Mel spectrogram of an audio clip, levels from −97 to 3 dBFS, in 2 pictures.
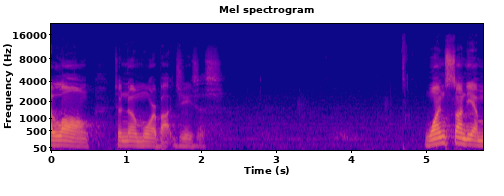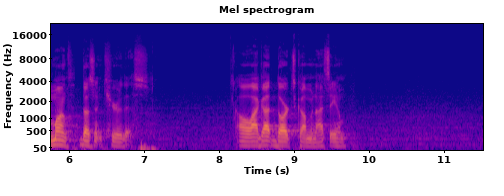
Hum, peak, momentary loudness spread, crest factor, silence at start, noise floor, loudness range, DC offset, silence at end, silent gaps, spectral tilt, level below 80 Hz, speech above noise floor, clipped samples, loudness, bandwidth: none; -16 dBFS; 20 LU; 24 dB; 0 s; -72 dBFS; 9 LU; under 0.1%; 1.85 s; none; -5 dB/octave; -70 dBFS; 35 dB; under 0.1%; -38 LUFS; 16 kHz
